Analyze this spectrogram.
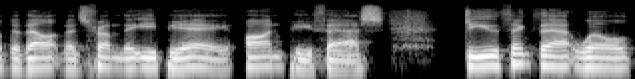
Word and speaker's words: PFAS: unclear uh absolutely uh I've always pronounced a p fuss but thank you I now know that it's pfest and touching on the recent Federal developments from the EPA on pfas do you think that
